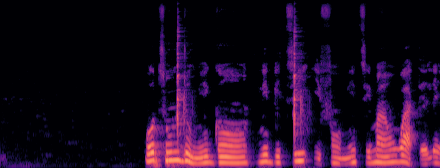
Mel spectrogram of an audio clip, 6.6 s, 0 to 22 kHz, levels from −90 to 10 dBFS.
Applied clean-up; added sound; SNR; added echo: classical method log-MMSE.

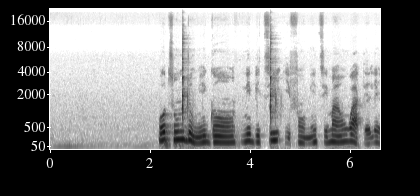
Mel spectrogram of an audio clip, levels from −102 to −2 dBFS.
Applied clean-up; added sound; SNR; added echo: none; Dishes, pots, and pans / Chink, clink; 7 dB; none.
